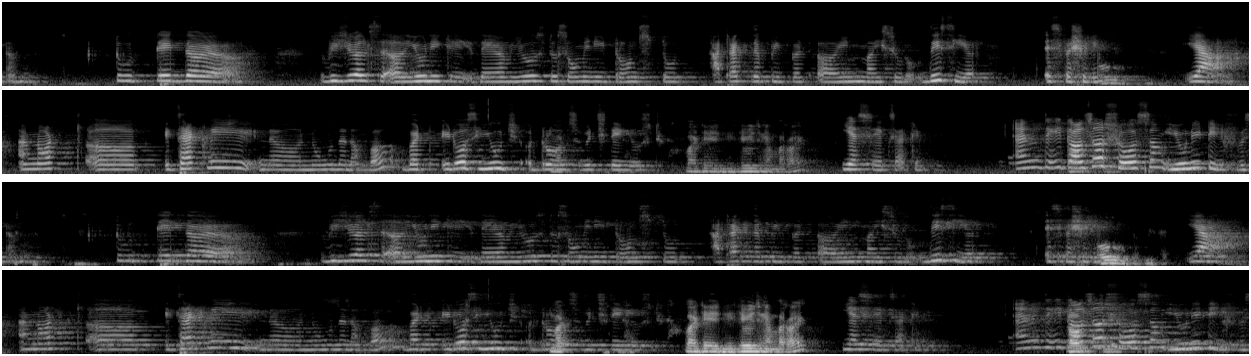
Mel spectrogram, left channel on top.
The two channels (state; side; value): noise; left; rumble, 28 dB below the sound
